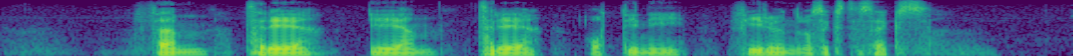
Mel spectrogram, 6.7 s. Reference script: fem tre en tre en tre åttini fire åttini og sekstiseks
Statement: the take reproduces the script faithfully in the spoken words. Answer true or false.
false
